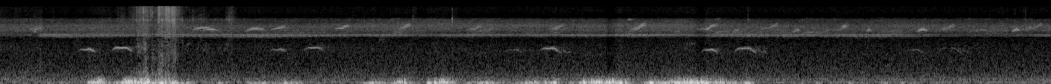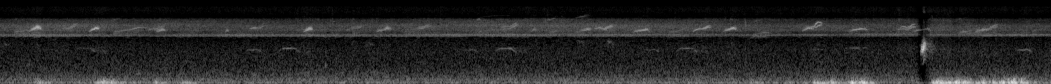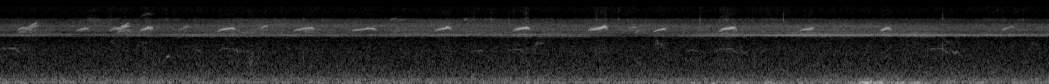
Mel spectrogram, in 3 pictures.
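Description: Outdoor ambience: a steady high insect drone with short, high rising chirps repeating about twice a second. A few low rumbling gusts come through, the strongest about a second in, around five to seven seconds in, and again about two-thirds of the way through, where there is also a single sharp click.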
